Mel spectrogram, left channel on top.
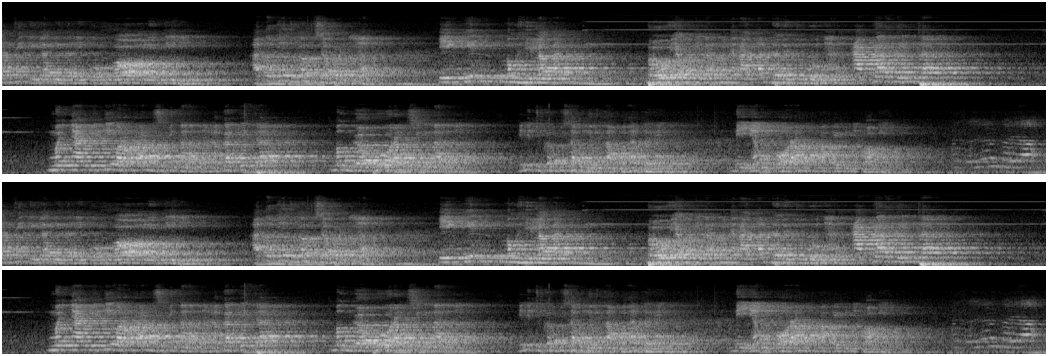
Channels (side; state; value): both; identical; correlation 1.00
